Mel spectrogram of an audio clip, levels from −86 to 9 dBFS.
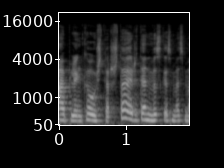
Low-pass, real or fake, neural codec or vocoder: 14.4 kHz; fake; vocoder, 48 kHz, 128 mel bands, Vocos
